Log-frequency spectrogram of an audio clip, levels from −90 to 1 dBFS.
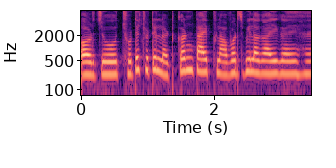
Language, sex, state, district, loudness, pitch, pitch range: Hindi, female, Chhattisgarh, Raipur, -17 LUFS, 245 Hz, 240-275 Hz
